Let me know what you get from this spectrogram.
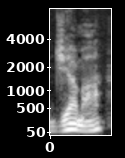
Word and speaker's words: Gemma: New, whose first name is pronounced with a soft G, Gemma,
